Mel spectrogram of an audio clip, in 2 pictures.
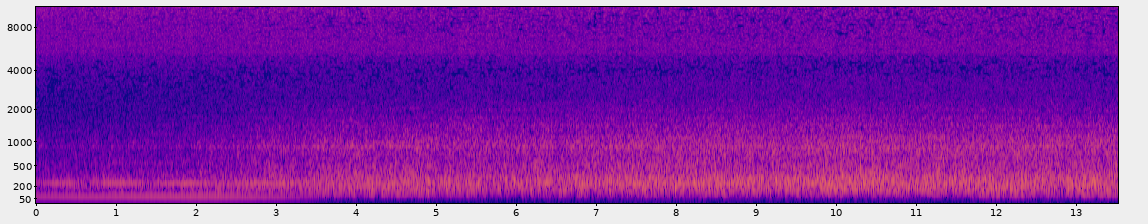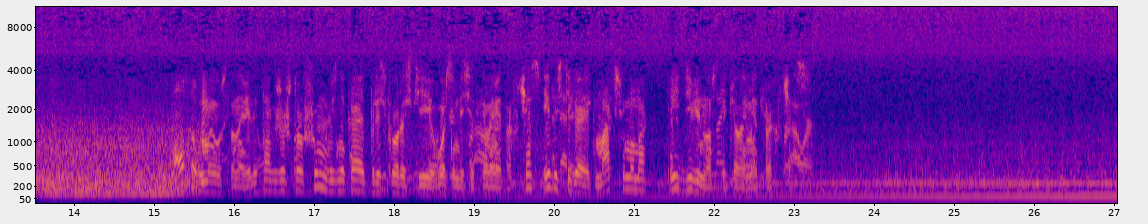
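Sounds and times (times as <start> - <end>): car driving: 11.2 - 23.5.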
